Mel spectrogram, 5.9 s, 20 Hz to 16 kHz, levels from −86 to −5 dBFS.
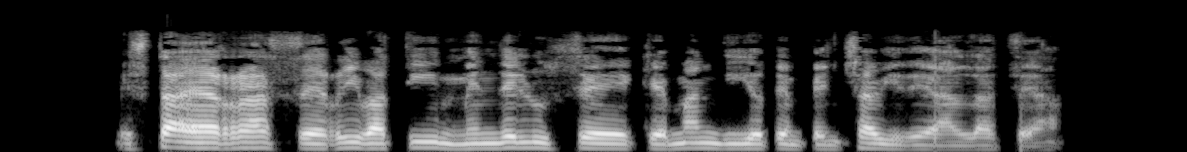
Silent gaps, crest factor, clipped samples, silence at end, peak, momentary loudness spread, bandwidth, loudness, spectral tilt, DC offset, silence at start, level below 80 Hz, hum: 1.96-2.02 s; 20 dB; under 0.1%; 0.65 s; 0 dBFS; 14 LU; 7.4 kHz; -18 LUFS; -5 dB/octave; under 0.1%; 0.6 s; -64 dBFS; none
